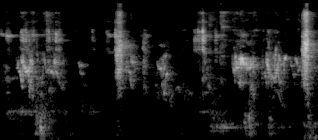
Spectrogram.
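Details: Flock of captive-bred budgerigars, happy, active and playful, chattering indoors: dense warbling chirps and squawks mostly high-pitched, overlapping voices in bursts with short pauses, a sharper squeak near the end.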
